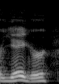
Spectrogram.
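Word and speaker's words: Yeager: yeah I just y-e-a-g-e-r Jaeger um I figured it was pronounced about like Jagermeister but with uh that's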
